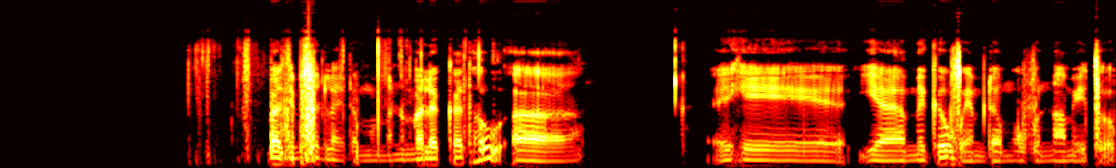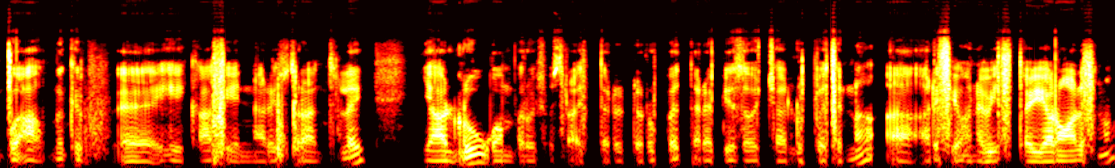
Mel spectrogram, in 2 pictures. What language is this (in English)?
Amharic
